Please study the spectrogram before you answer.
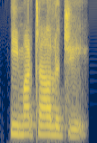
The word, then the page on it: haematology: Indian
